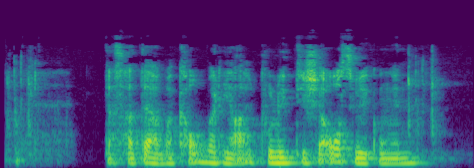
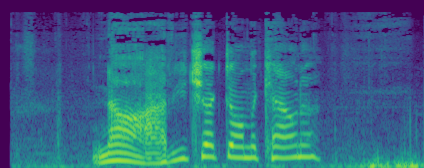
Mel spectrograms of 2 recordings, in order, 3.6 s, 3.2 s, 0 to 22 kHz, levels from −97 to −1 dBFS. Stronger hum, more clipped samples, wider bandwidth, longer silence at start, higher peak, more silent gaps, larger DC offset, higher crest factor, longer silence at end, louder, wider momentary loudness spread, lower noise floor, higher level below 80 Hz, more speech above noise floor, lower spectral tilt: neither; neither; second, 7.6 kHz vs 16.5 kHz; about the same, 0.05 s vs 0.1 s; about the same, -2 dBFS vs 0 dBFS; neither; neither; about the same, 18 dB vs 20 dB; first, 0.3 s vs 0 s; about the same, -17 LUFS vs -18 LUFS; first, 19 LU vs 16 LU; first, -49 dBFS vs -42 dBFS; second, -56 dBFS vs -34 dBFS; first, 32 dB vs 24 dB; first, -6.5 dB/octave vs -4 dB/octave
